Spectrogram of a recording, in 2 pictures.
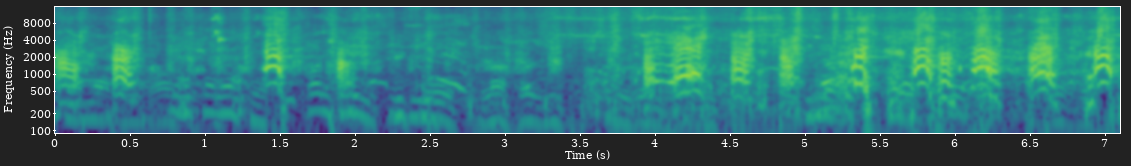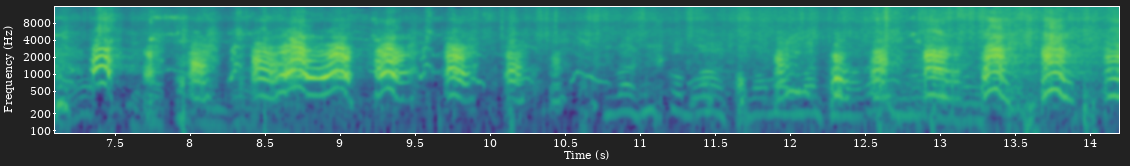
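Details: Pack of Dachshunds baying at a wild boar on a hunt in France; dense, fast overlapping barks and yelps from several dogs, steady and insistent throughout, with a human voice in the background.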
